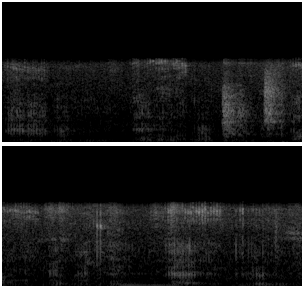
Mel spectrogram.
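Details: A white European cat named Coniglietto purrs steadily, a low rumbling pulse with breathy, rhythmic swells and a few louder bursts near the middle, recorded indoors.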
